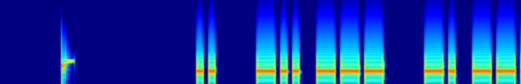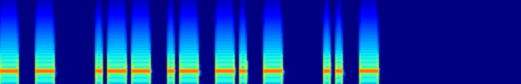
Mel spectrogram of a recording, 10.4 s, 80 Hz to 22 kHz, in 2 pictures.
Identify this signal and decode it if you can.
Morse code, heard as a keyed tone, about 20 wpm, 700 Hz. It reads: I DO NOT WANT IT
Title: Sets of 5 Words Encore2 20wpm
